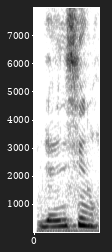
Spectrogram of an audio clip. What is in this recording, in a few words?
"ren2 xing4", Chinese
